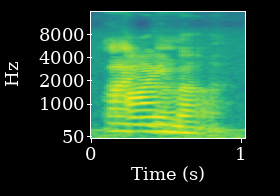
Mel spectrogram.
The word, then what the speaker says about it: Ima: Her name was actually Ima, but I think with his accent or like how he pronounced it or what he thought it was, he said Alma, but it's Ima Jean Sanders, and she was 13 years old.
